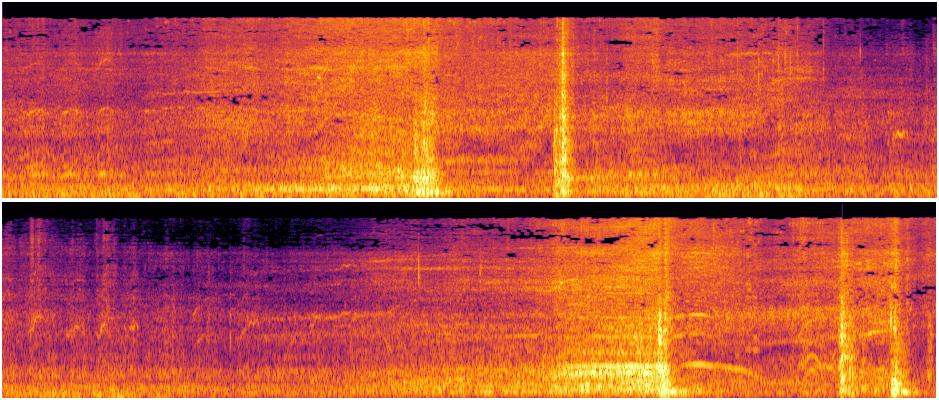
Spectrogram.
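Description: A small electric motor of a radio-controlled car whines as the car speeds over gravel.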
